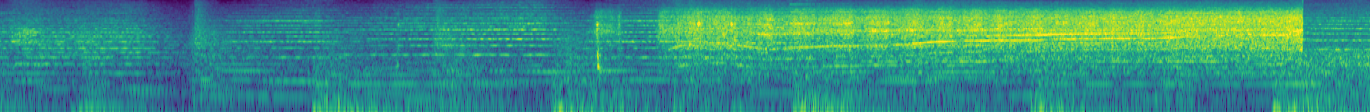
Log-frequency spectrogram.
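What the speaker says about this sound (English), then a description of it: "So what I decided to do instead was go for it and drill the holes, drill the bolts out." A power drill bores out bolts on a boat under rebuild, its high whining motor running steadily throughout with bursts of grinding and clattering as the bit bites into metal, loud and close with no talk.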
